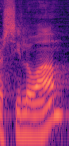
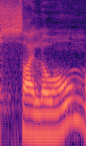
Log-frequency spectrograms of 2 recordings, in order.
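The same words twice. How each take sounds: First: "Siloam" said sih-LOH-am, with a short first i. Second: "Siloam" said sigh-LOH-ohm, with a long first i. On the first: Preacher offering the other reading, "Siloam" with short first i. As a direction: say "Siloam" starting like "sill". Alternative pronunciation of same name. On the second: Preacher naming the pool, "Siloam" with first syllable as sigh. Gives two pronunciations of name. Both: Shown as a demonstration.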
